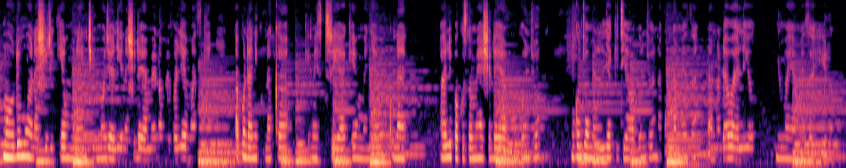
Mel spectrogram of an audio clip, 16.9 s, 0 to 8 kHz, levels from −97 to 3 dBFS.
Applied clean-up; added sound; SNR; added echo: classical method Wiener filter.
